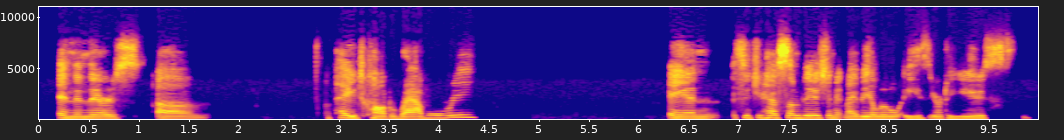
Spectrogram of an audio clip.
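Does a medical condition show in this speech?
No.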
